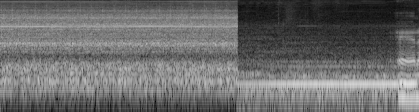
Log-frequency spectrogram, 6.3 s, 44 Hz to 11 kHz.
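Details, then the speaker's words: Diesel-fired coolant block heater on a 2016 Mercedes Sprinter with a 2.1L four-cylinder diesel, starting up with the fuel pump clicking and some smoke: loud steady jet-like roar, then a quieter hum; burner operating normally. "runs your coolant through your block from this heater, and it's just starting to start up now. That's the fuel pump clicking right there, and it does smoke sometimes."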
